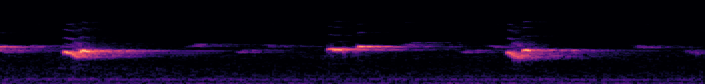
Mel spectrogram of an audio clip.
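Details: Three short, tight bulbul phrases, each a bright slurred note dropping in pitch and trailing off, about one per second, from a yellow-vented bulbul's morning master song for tutoring birds, over a low steady hum.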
